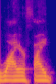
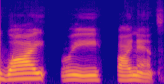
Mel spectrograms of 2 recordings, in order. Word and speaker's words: Yrefy: How did she WFI wirefi? It's supposed to be Y refinance.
